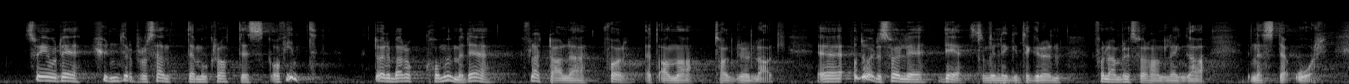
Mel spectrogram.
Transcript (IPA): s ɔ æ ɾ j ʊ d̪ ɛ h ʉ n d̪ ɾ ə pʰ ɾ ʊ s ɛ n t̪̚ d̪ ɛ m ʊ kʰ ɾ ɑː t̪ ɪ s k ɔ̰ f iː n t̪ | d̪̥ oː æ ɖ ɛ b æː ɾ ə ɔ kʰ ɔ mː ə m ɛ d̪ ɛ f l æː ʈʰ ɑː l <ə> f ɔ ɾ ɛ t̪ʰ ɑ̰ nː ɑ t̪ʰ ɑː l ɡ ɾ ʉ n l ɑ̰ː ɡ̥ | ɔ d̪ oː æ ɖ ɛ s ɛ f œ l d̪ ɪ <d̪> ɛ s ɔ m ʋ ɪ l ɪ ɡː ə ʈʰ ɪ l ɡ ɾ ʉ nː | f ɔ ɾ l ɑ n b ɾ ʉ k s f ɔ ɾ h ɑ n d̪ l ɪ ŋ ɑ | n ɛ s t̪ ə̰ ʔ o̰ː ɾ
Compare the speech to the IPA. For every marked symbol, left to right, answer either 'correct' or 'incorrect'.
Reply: correct, correct

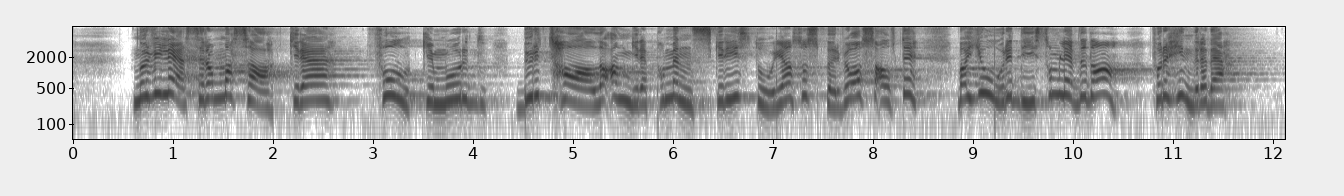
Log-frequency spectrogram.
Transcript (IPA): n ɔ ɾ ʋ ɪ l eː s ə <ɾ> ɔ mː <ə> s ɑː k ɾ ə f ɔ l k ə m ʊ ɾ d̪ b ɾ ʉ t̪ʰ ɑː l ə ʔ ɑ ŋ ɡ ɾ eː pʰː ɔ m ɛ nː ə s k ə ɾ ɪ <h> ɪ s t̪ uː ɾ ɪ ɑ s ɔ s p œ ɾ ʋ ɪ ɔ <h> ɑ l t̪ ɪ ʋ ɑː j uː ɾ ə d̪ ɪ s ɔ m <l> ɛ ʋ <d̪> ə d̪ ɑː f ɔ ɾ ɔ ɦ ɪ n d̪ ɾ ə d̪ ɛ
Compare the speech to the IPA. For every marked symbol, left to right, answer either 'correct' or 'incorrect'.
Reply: correct, incorrect: ɑ, correct, incorrect: s, correct, correct

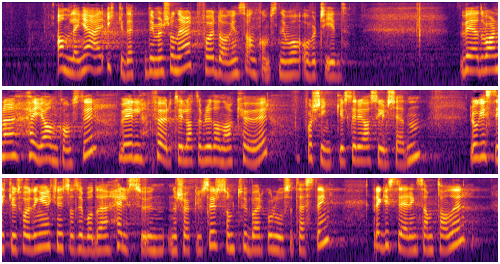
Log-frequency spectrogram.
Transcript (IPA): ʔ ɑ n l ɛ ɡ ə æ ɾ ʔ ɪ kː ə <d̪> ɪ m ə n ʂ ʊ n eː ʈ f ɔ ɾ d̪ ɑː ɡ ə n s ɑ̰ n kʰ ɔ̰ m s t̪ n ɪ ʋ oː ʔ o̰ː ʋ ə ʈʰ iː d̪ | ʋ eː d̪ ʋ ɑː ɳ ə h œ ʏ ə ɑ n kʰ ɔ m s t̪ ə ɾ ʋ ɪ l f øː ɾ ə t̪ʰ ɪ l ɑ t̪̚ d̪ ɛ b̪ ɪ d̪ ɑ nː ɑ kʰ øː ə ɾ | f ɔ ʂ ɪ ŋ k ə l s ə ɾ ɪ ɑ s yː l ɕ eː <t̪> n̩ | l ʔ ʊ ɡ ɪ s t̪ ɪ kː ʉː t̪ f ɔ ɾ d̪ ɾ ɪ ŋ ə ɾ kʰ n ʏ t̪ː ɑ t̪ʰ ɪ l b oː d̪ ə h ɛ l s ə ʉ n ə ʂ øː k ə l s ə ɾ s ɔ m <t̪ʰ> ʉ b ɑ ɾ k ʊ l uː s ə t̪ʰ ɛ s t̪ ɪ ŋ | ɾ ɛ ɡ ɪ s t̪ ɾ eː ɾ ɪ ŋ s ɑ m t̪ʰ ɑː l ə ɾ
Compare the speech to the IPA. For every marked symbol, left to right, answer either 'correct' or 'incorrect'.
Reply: correct, incorrect: d̪, correct

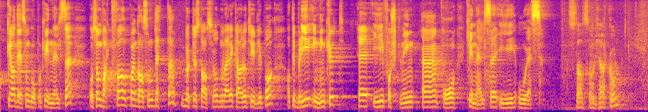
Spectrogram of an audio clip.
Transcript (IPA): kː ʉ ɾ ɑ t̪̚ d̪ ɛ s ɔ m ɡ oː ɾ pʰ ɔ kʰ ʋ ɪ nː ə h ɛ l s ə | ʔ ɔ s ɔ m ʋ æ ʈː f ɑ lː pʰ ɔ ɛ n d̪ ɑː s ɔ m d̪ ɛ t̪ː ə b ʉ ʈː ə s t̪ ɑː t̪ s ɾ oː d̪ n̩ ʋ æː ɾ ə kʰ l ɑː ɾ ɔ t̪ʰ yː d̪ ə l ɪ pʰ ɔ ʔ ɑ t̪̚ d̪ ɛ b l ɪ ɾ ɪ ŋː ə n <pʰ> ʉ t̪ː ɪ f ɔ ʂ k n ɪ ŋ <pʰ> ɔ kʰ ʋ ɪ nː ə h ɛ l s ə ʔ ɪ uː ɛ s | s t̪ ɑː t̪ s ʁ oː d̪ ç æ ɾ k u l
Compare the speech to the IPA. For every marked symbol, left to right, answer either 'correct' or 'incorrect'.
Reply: incorrect: kʰ, correct

